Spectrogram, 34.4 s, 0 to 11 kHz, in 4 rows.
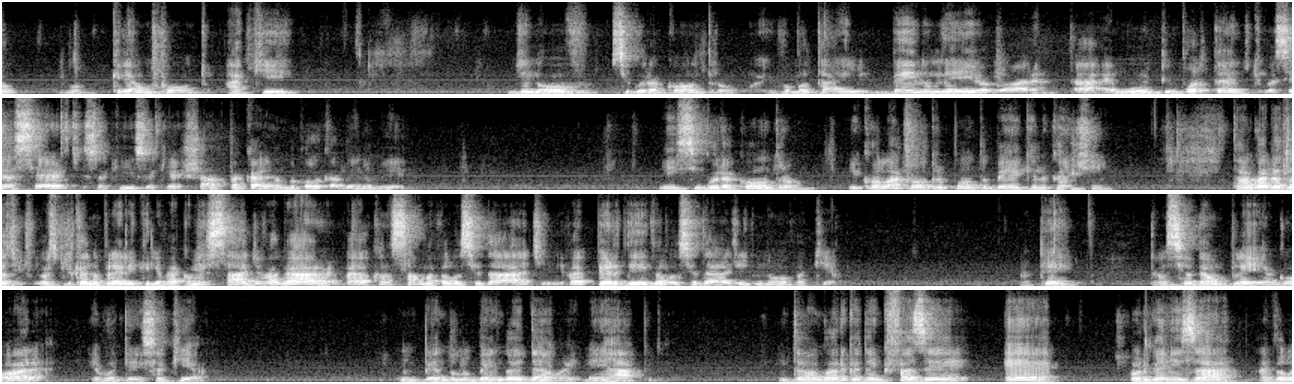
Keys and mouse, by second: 0.0 click, 0.7-2.2 click, 4.3 ctrl+click, 13.7 ctrl+click, 25.9 click, 31.8 click.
